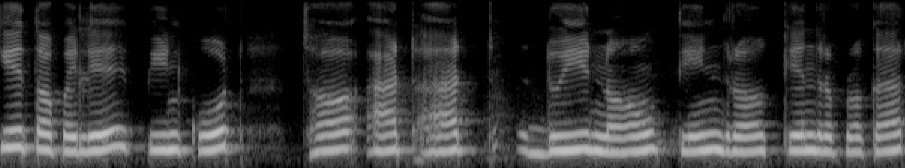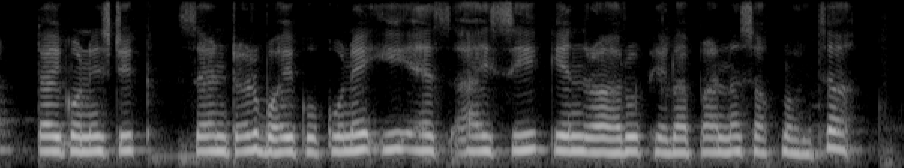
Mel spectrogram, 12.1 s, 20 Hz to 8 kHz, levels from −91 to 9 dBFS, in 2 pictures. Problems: background sounds at intervals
